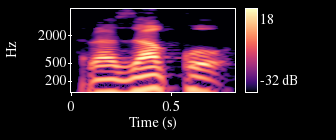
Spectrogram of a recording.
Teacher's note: و من رزقناه، نون ساکن بعدش را، ادغام بدون غنه و را مفخم هست، استعلاست حکمش چون فتحه داره. رزق و قاف قلقله میخواد چون ساکنه. رزقناه منا، نون مشدد 2 حرکت غنه میدیم.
